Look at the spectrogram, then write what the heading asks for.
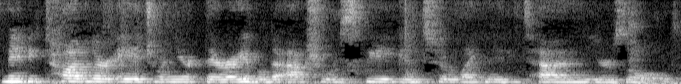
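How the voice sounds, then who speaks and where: A woman's high-pitched voice with audible room echo. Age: 60s. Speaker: public speaker on starseeds. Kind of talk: public presentation. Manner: halting.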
